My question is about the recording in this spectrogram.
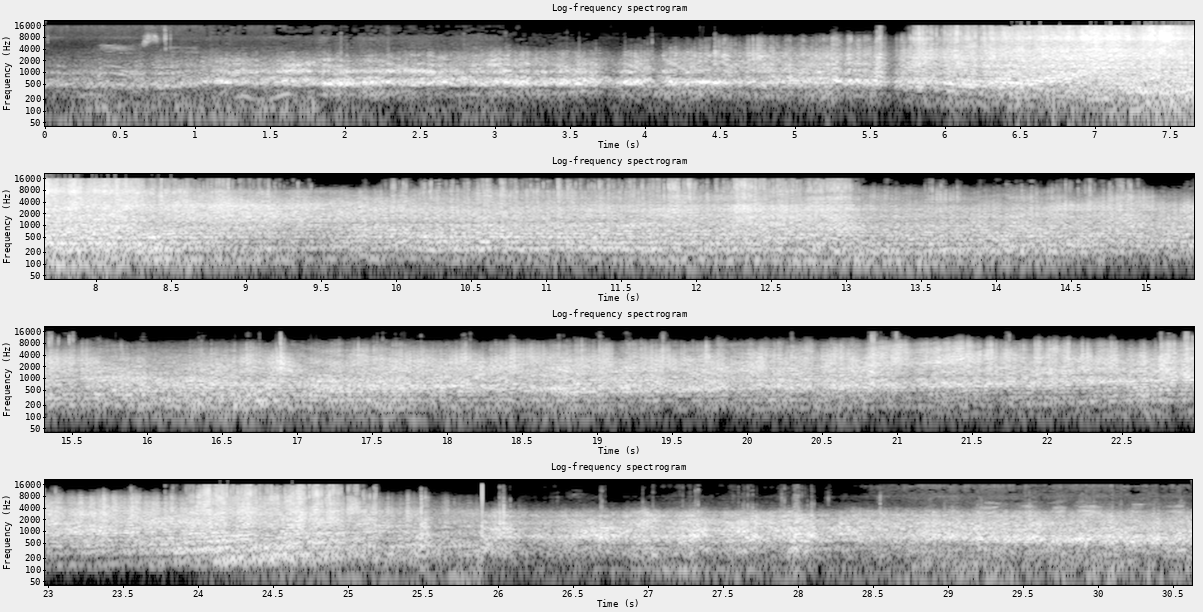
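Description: Dassault Rafale fighter jet's engines at display power as the jet manoeuvres overhead. The jet noise builds over the first few seconds and is loudest a few seconds in, with a sweeping, swirling change in tone as the aircraft passes. It swells loud again near the end.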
